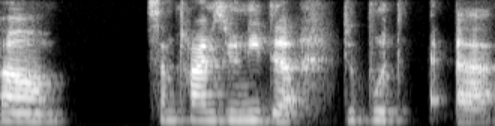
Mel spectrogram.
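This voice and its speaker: With a Serbian accent, the speaker has a bright, sharp tone and a fairly slow pace. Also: woman. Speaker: author. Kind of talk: interview. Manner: halting.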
